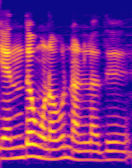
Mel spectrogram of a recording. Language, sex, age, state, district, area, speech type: Tamil, female, 45-60, Tamil Nadu, Namakkal, rural, read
